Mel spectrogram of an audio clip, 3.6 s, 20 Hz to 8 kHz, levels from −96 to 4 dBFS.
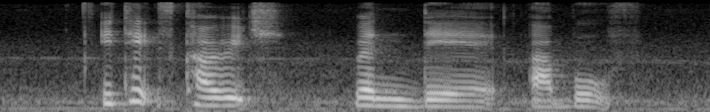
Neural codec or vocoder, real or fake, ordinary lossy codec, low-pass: none; real; none; 7.2 kHz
